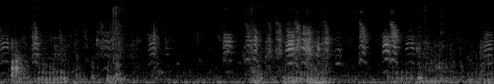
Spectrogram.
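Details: Zebra finches giving short nasal, harmonic beeping calls in irregular series, several birds overlapping, with a steady low hum and some fluttering and rustling noises beneath.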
